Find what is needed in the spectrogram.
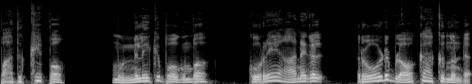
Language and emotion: Malayalam, fearful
